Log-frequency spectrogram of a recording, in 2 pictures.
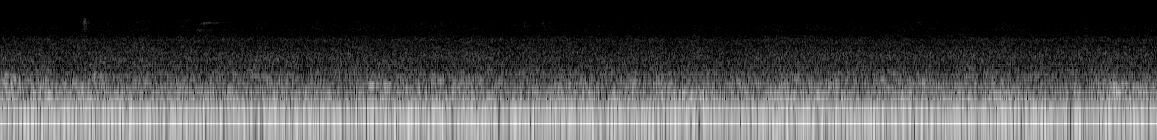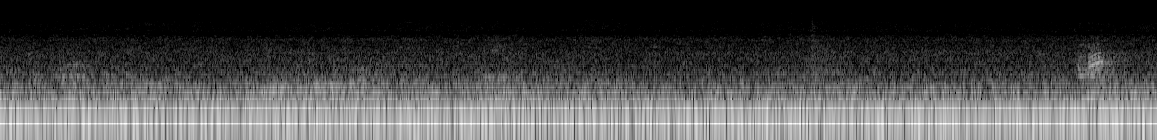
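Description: Powder coating spray booth running: a steady, loud machine noise with a strong low hum and an even airy rush, unchanging throughout.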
